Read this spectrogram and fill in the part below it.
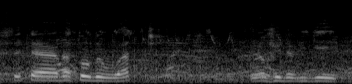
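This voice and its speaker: Crowd noise fills the background. A man is speaking over it. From Brittany, Morbihan (Le Bono). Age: 80s+. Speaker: retired butcher, former fisherman. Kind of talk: interview. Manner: halting.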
